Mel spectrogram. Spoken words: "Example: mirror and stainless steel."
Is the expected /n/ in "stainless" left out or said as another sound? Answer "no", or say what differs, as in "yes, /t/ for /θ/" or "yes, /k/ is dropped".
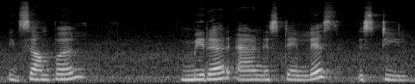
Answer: no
